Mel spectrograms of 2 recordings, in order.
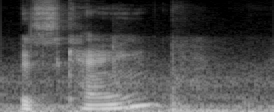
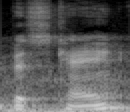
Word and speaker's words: Biscayne: is the 59 Chevy Biscayne I think that's how you pronounce it if I remember correctly I actually looked up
